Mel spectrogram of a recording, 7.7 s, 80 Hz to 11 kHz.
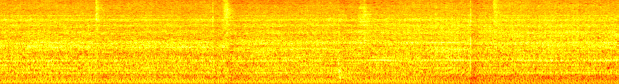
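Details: John Deere X320 mower, 260 hours, after PTO clutch bearing replacement and new belts: small engine at steady speed with even buzzy drone, no knocks or grinding; runs normally, repair called semi-successful.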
